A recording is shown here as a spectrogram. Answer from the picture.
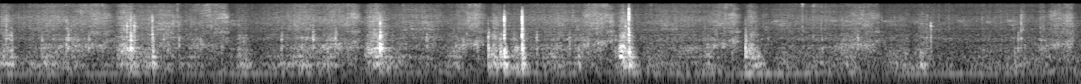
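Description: Sewer inspection camera's push cable being pulled back out of the drain line, giving irregular knocks and rubs, about six of them, over a steady low hum. The loudest knocks come near the middle.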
